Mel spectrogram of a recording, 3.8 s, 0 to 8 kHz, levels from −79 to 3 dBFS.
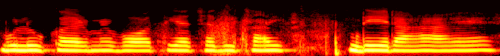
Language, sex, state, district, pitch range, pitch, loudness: Hindi, female, Jharkhand, Jamtara, 210-220 Hz, 215 Hz, -13 LUFS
